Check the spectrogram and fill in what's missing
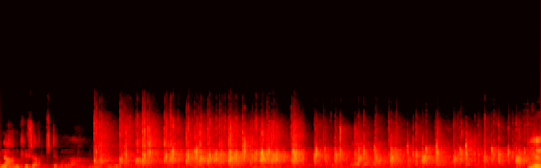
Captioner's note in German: Beifall bei der LINKEN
